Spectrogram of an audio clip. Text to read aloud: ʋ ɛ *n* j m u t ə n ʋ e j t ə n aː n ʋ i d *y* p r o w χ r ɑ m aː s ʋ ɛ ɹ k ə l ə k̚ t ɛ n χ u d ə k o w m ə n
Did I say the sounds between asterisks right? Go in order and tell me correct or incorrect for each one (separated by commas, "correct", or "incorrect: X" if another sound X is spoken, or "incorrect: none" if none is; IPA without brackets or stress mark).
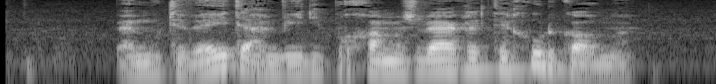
incorrect: none, incorrect: i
